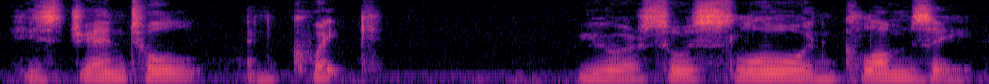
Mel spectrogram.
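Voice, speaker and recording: A man reading a storybook aloud, voicing a tired young maiden in a tower in a soft, plain way. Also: mid-range voice, steady tone, slow pace, slightly rough, full character voice. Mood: earnest.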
